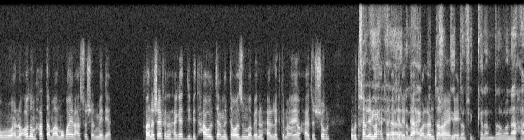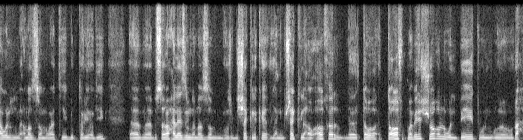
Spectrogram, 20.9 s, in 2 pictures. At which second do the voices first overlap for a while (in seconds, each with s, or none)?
7.2 s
